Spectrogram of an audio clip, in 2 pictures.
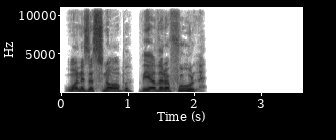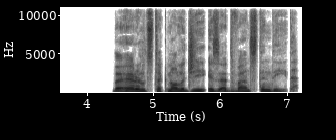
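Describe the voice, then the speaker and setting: Casting: proud young game hero, inventor-warrior, dry wit, slow deliberate delivery, lively pitch, dry close studio sound. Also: male voice, dry recording. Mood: confident. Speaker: game character. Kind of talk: video game voice lines.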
